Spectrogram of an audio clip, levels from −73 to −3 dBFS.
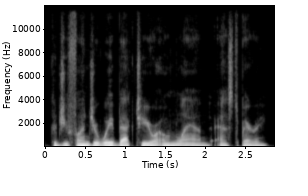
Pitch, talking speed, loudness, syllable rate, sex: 115 Hz, 250 wpm, -17 LUFS, 5.2 syllables/s, male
